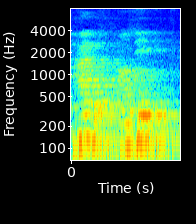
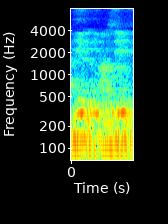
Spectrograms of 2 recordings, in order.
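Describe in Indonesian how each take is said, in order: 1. Vokal sebelum azim adalah a. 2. Vokal sebelum azim adalah i. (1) "Yang betul itu hal azim" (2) "jangan hil azim"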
